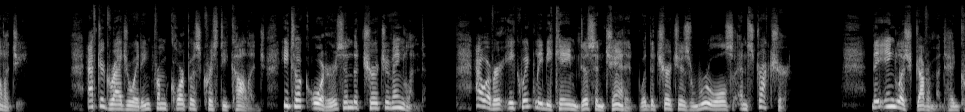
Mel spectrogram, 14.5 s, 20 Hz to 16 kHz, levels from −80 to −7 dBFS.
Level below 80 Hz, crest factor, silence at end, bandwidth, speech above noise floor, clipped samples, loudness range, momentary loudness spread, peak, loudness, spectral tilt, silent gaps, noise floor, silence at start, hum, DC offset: -62 dBFS; 18 dB; 0 s; 13.5 kHz; 23 dB; under 0.1%; 2 LU; 14 LU; -8 dBFS; -26 LUFS; -5.5 dB/octave; 0.63-1.04 s, 6.55-6.81 s, 12.08-12.61 s; -49 dBFS; 0 s; none; under 0.1%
